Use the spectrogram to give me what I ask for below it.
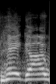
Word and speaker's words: Khegai: Arnold Khegai weighs in at 121.8 pounds. We're going to call that 121 3/4 pounds. So the K is silent, and his opponent, 17-0,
